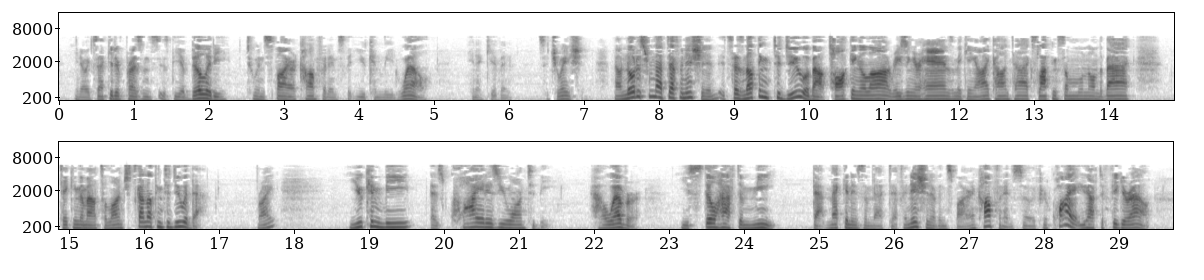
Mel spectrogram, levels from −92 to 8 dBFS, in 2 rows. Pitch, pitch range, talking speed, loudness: 135 Hz, 125-155 Hz, 180 wpm, -29 LUFS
